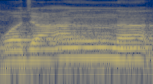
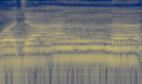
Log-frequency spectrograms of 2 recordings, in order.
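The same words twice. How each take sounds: First: The L merges into a nasal N sound. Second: The same.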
